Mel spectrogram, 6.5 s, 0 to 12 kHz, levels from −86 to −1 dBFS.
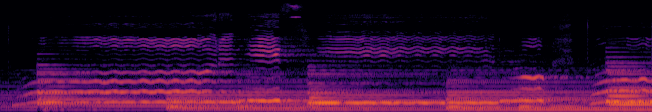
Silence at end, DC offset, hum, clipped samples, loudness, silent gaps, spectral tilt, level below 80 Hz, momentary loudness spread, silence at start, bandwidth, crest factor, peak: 0 s; under 0.1%; none; under 0.1%; -37 LUFS; none; -7.5 dB/octave; -64 dBFS; 6 LU; 0 s; 10.5 kHz; 14 dB; -22 dBFS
